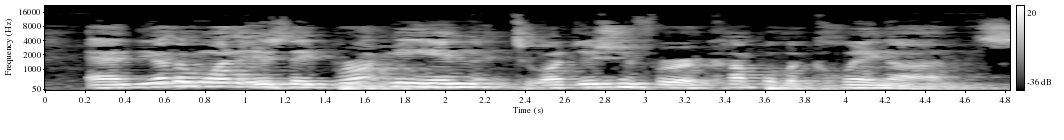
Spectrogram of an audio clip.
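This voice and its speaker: A man with lively intonation at a moderate pace, amid noticeable background noise and audible room echo. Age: 60s. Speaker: actor. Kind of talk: convention panel Q&A. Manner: animated.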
